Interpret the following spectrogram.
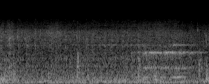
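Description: Industrial sewing machines running together in a workroom, a dense, steady mechanical rattle. A short steady tone joins it about a second and a half in.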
